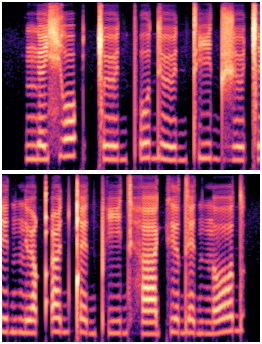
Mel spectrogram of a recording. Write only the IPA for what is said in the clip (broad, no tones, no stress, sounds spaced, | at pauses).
ŋ ɛ ɕ ɔ | ǀ ø d pʼ o d ø d tʼ i d ʒ ø ǀ ɪ d n ø qʼ ø d ǃ ɛ d pʼ i d h a kʲ ʌ d ɛ d n ɔ d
